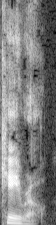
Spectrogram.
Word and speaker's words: Cairo: They call it Cairo, not Cairo.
